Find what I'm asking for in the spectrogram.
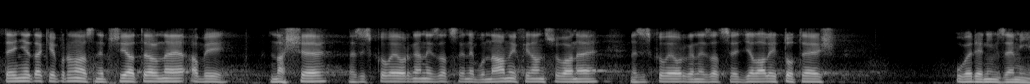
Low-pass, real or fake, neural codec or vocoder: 5.4 kHz; fake; autoencoder, 48 kHz, 32 numbers a frame, DAC-VAE, trained on Japanese speech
